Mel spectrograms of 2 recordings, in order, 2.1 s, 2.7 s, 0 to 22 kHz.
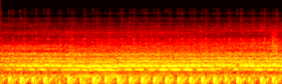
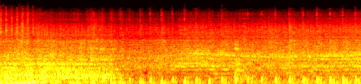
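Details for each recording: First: Wacker WP1550 plate compactor running: fast even pounding about eight thumps a second with a steady mechanical drone over it; worn bearing suspected, replacement bearings on order. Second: Wacker WP1550 plate compactor bought cheap at auction, after belt work and re-torquing: engine picks up and the plate settles into a strong, even thump of about four beats a second, steady throughout; clutch engages and it works as it should.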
